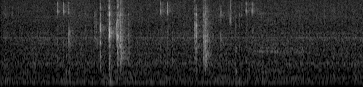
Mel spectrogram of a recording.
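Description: Bursts of clicking keys from typing on a computer keyboard while entering a password during a software sign-in demo: a few quick clusters of light taps over a low steady hum, with no talk.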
